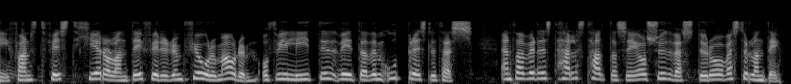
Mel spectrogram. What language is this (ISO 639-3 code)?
isl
